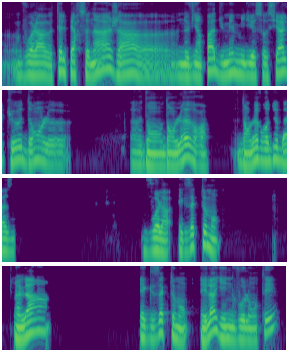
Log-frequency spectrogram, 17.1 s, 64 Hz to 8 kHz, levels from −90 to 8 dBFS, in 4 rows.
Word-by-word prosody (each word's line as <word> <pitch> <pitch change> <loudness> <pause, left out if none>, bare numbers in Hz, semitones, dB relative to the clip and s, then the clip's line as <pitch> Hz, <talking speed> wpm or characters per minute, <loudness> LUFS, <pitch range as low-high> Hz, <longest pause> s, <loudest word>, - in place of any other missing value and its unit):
voilà, 120 -1 0
heu: 105 - -3
«Tel 145 +7 0
personnage 130 +4 0
a, 130 +2 +1
heu, 120 -1 -5
ne 115 -1 +2
vient 110 -1 -1
pas 155 +8 +1
du 125 -4 -4
même 135 +3 +1
milieu 120 -2 +1
social 140 +7 -1
que 140 +2 0
dans 135 +2 -2
le, 115 -2 -4 1.0
heu, 115 -1 -3
dans 105 -2 +1
dans 110 0 +1
l'œuvre 120 -5 +2 0.4
dans 120 -3 -1
l'œuvre 135 +2 +2
de 150 +3 0
base». 125 -4 +1 1.9
Voilà, 120 -1 +1
exactement. 135 +1 -1 1.2
Et 120 - +5
là 185 +9 +4 1.4
Exactement 130 -1 0 0.2
et 115 - +4
là, 180 - +5
il 180 - -1
y - - +2
a - - +4
une 125 -1 +2
volonté 120 - 0
125 Hz, 125 wpm, -21 LUFS, 115-145 Hz, 1.9 s, Et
